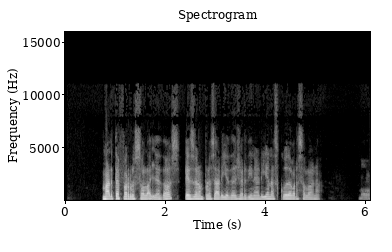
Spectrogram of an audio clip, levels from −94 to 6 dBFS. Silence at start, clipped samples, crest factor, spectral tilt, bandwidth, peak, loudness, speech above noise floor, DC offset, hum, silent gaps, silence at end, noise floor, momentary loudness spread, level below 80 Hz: 0.75 s; under 0.1%; 20 dB; -7.5 dB/octave; 10 kHz; 0 dBFS; -19 LUFS; 60 dB; under 0.1%; none; none; 0 s; -79 dBFS; 9 LU; -60 dBFS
